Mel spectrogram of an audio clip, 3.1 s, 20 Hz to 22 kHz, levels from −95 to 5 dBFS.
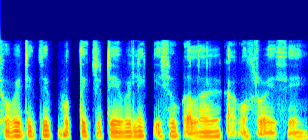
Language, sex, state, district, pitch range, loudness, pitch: Bengali, male, West Bengal, Cooch Behar, 85-100 Hz, -21 LUFS, 95 Hz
